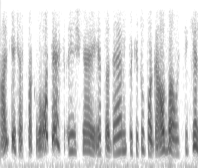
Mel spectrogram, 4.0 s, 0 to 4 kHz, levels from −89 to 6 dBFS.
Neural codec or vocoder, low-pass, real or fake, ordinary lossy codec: none; 3.6 kHz; real; Opus, 64 kbps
